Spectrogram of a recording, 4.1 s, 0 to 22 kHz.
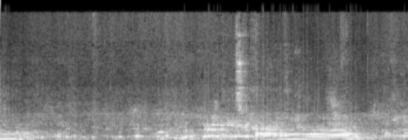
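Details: Cows and calves at the Aftabganj haat cattle market in Dinajpur, 5 July. A short low moo opens, then one long, drawn-out, richly harmonic moo of about a second, over people bargaining and market chatter.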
